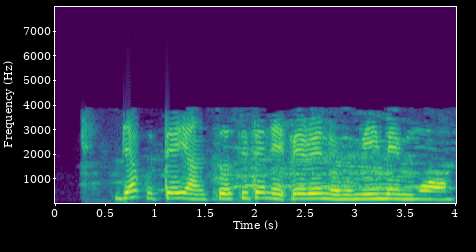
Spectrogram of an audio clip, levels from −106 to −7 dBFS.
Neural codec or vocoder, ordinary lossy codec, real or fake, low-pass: none; AAC, 16 kbps; real; 7.2 kHz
